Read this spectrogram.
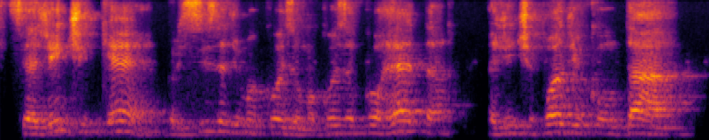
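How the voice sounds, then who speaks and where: A man, a rabbi, tells a story in an unhurried, animated way, stumbling over a word now and then. His voice sits a little high. The recording is echoey and picked up from some distance. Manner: unhurried, animated retelling with halting restarts. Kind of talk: storytelling talk. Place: out and about near kosher shops.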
